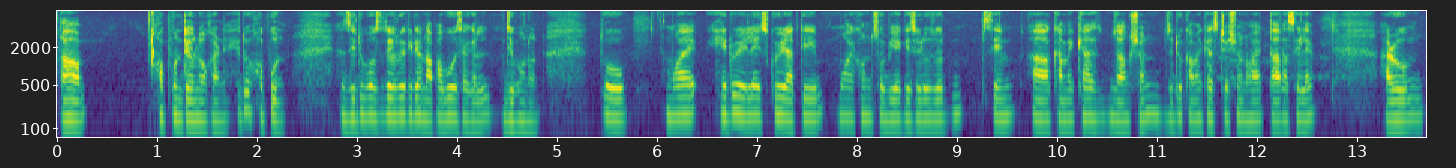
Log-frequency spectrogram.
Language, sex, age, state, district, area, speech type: Assamese, male, 18-30, Assam, Charaideo, urban, spontaneous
